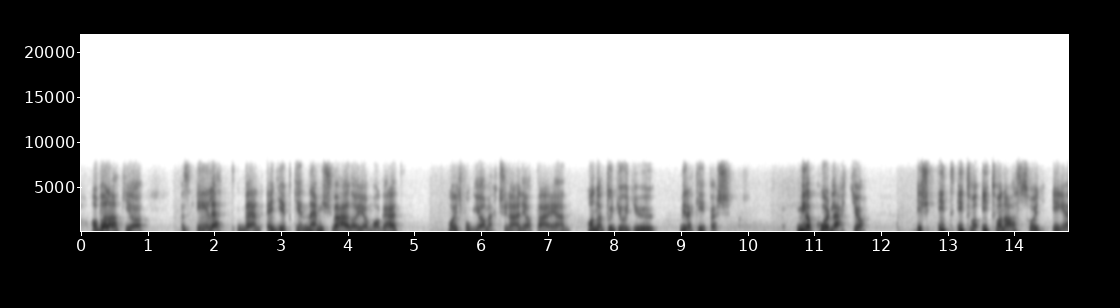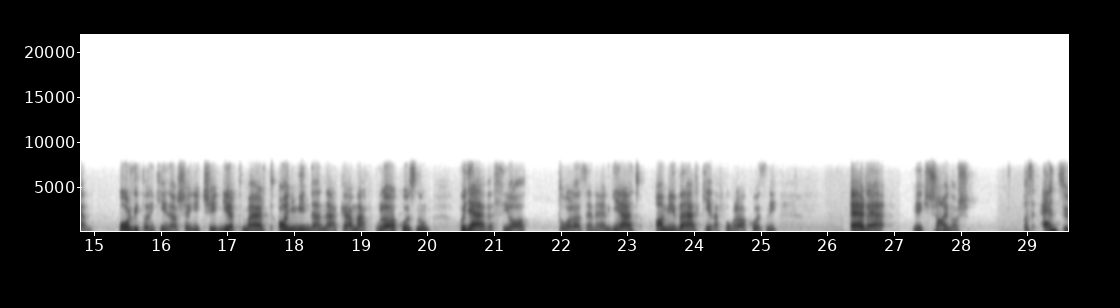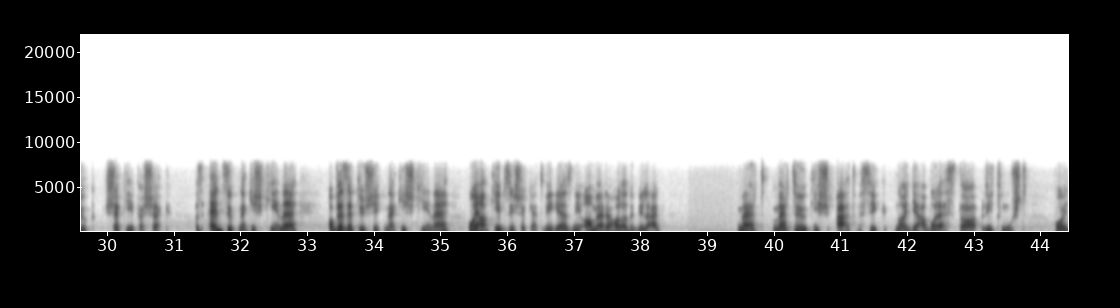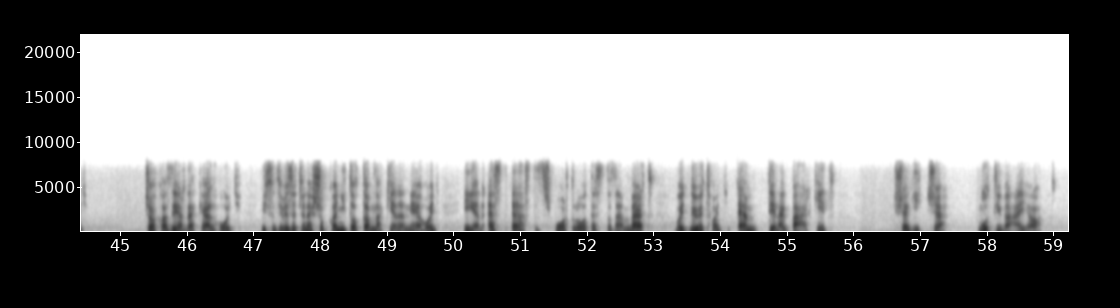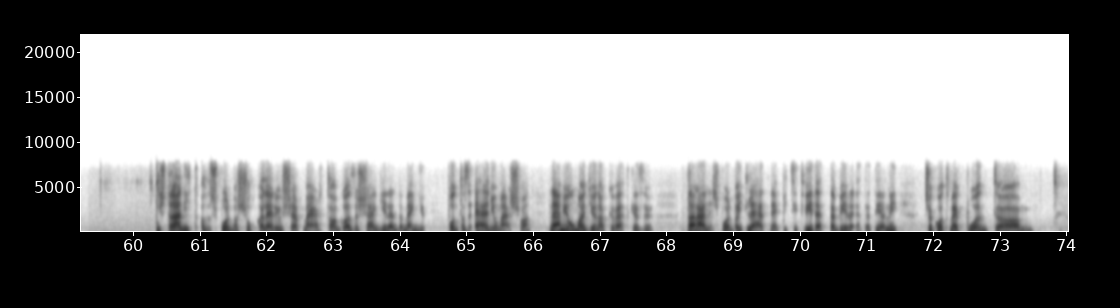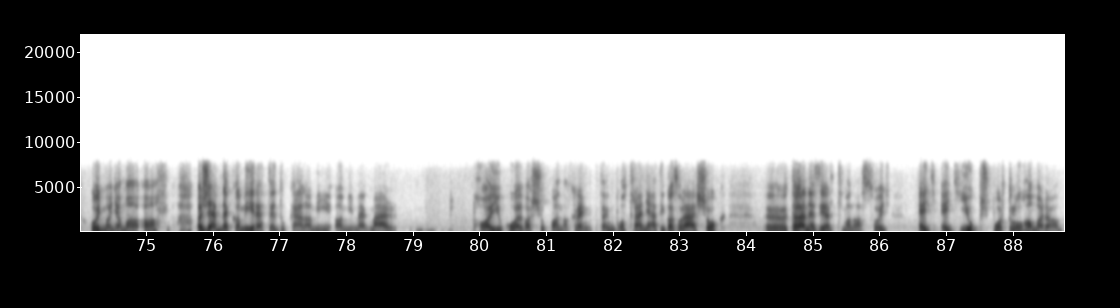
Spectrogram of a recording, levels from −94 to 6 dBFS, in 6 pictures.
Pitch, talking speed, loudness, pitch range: 185 Hz, 120 wpm, -25 LUFS, 170-215 Hz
